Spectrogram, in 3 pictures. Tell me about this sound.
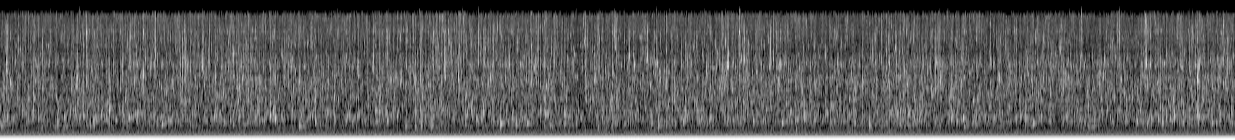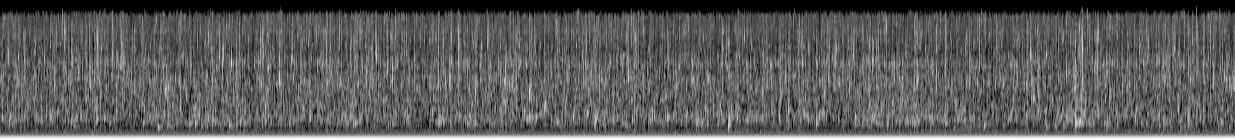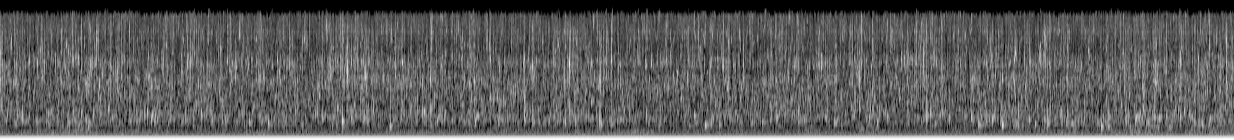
Close up recording of small bubbling creek.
